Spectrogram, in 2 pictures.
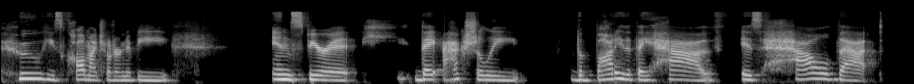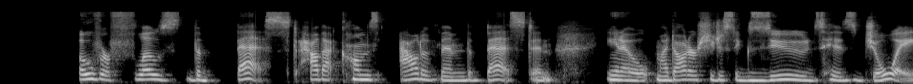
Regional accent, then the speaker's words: Nashville, Tennessee, United States; also born or lived in Hendersonville, Tennessee; now in California, United States; I'm born and raised in Nashville

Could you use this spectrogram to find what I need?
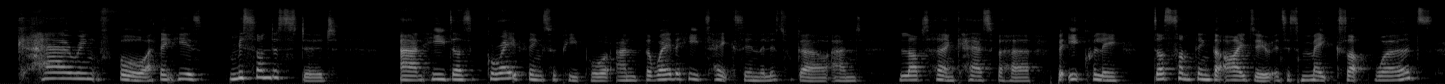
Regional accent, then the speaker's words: Trowbridge, South West England, United Kingdom; moved away; I grew up in Trowbridge in the West Country.

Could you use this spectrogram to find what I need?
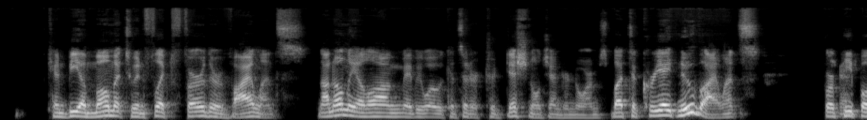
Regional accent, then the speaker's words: Texas, United States; Texas, my home state in the United States

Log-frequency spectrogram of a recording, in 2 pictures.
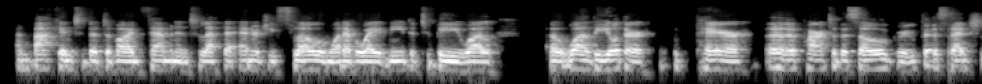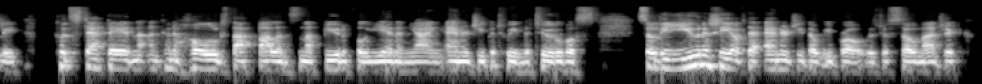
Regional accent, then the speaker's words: Dublin, Leinster, Ireland; I'm from Dublin in Ireland

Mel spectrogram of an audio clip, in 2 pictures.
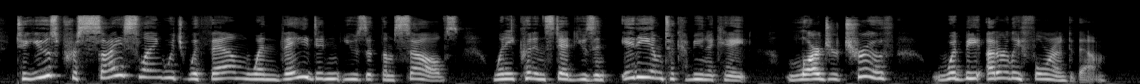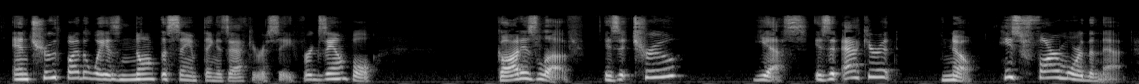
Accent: United States; I'm from America

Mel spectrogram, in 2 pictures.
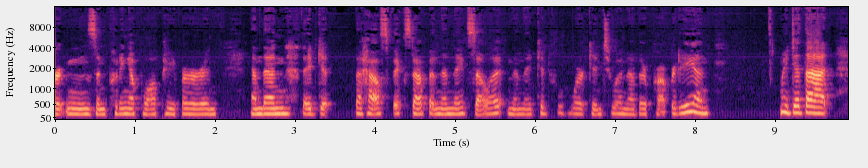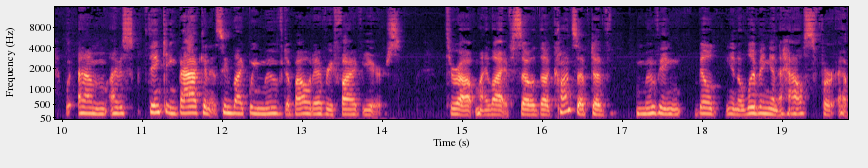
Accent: Oregon, United States; moved away as an adult; now in Utah, United States; I grew up in Oregon

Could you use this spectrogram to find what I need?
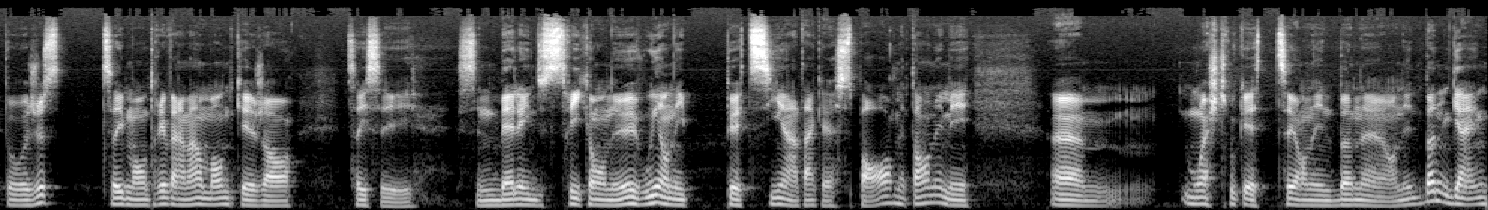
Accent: Ottawa, Ontario, Canada; moved away as an adult; also born or lived in Florida; now in Drummondville, Canada; En Ontario, tu sais, où, j'étais, j'avais ma track chez mes parents, sur une ferme

